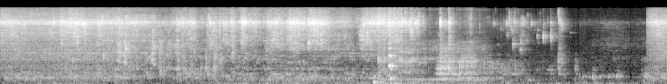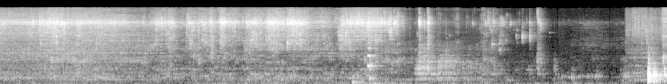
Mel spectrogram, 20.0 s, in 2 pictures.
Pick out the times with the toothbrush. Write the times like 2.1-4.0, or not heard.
1.6-3.4, 5.7-7.3, 10.8-12.6, 15.4-17.4.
